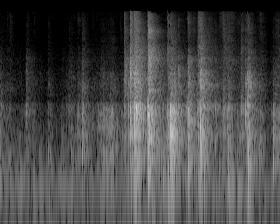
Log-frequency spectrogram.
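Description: Cardboard and plastic packaging of an advent calendar being torn open and unwrapped: a quiet start, then a dense run of sharp crackles and rustles from about two seconds in.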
